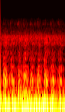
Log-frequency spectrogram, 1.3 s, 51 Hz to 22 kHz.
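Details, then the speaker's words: Barra-powered Ford BA Falcon sedan cranked with fuel pump relay removed to bleed fuel pressure before replacing the fuel pump with a Walbro: even starter cranking, engine never catches, crank no start. "First up, I've removed the fuel pump relay and tried to start the car. This step isn't 100% necessary, but should remove any fuel pressure in the lines to and from the pump and help to minimise how much the car interior smells like fuel later on."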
